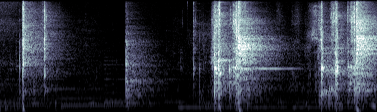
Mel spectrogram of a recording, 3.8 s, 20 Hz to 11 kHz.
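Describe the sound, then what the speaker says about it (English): Removing the magazine from a CZ Scorpion 3 Plus pistol gives a few sharp, close metallic clicks and clacks, spaced unevenly between short pauses, with no speech. "Take the mag out."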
